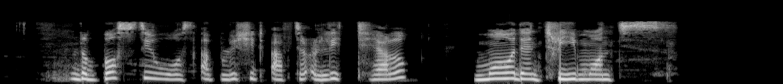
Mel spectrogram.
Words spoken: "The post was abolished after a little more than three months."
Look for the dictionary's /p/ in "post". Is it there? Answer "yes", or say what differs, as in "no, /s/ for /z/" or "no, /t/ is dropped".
no, /b/ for /p/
